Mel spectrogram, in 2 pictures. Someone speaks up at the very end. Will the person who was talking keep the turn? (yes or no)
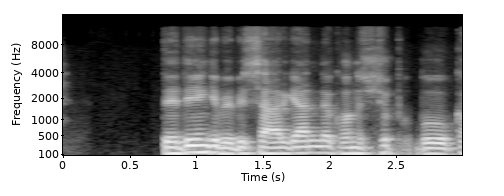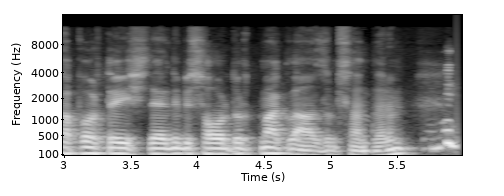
no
